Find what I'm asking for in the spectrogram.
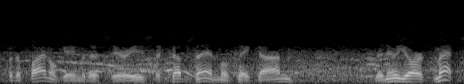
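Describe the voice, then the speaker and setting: Male American baseball play-by-play voice, lively inflection, measured clipped descriptions, vintage radio recording with clear background noise. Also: on the low side, lo-fi sound. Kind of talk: live radio sports commentary. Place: outdoor ballpark broadcast booth. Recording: noisy vintage 1970s AM radio broadcast.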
